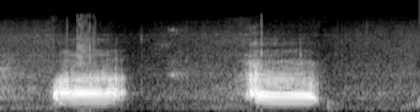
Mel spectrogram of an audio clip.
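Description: A man's voice amplified through a megaphone, giving two short drawn-out vowel sounds about a second apart, like hesitation sounds between sentences.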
